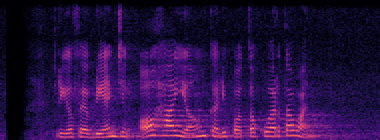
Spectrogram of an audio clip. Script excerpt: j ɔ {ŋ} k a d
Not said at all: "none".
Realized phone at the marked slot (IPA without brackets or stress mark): ŋ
